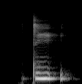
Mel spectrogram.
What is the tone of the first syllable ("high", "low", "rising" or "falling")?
falling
